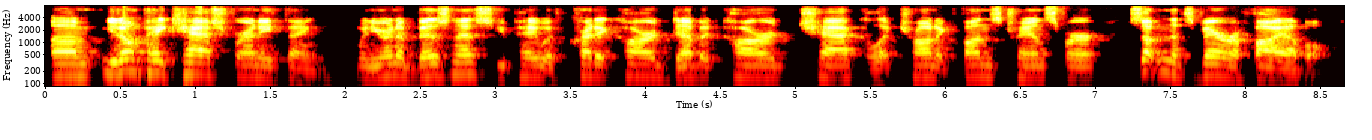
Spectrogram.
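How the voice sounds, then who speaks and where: A blunt, opinionated man speaks as a guest lawyer in a podcast interview. His voice is bright and forceful, and he comes across as wry. The recording sounds slightly dull and lo-fi. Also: a little high, fairly even intonation, normal speed, hardly any pauses. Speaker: tax and real estate lawyer, guest.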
